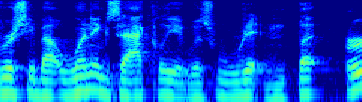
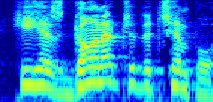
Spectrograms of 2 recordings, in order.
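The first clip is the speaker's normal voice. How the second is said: loud, ringing scripture reading; 12 dB louder than usual. Acted. Teacher reads Isaiah aloud to the class, loud proclaiming. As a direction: proclaim the verse loudly to the class.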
